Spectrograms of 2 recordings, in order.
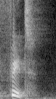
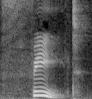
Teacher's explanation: we elongate the e so it is the long e sound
